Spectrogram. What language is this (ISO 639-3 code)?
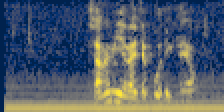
tha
